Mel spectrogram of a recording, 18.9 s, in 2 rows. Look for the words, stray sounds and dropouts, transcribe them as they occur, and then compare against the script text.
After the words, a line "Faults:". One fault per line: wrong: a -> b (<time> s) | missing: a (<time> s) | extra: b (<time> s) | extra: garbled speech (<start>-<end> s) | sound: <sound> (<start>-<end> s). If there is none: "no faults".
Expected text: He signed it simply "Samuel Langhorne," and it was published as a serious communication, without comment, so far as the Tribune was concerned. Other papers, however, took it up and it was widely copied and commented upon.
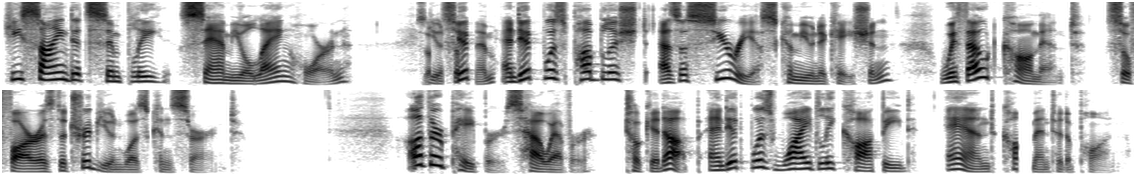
He signed it simply "Samuel Langhorne," [garbled] and it was published as a serious communication, without comment, so far as the Tribune was concerned. Other papers, however, took it up and it was widely copied and commented upon.
Faults:
extra: garbled speech (3.4-4.1 s)
sound: dropout (17.9-18.0 s)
